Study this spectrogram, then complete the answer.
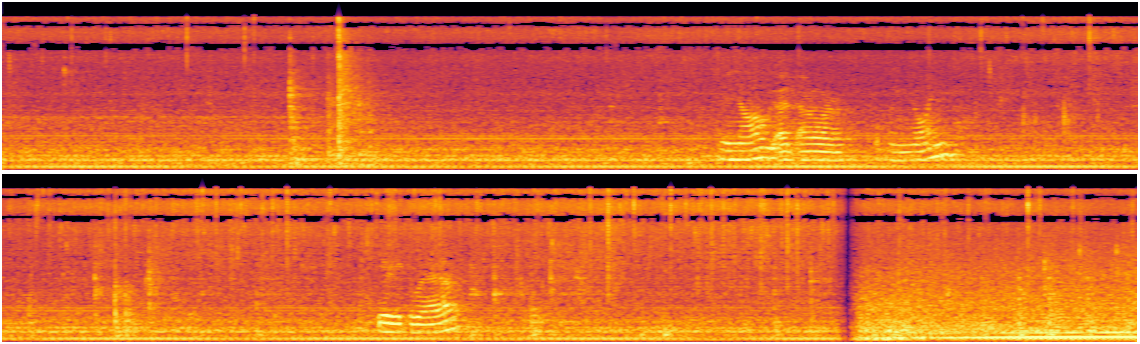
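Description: Food sizzles steadily in hot oil in a pan.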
